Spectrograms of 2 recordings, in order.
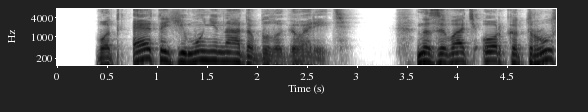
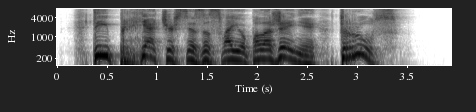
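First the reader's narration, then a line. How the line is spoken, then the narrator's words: Fearful tearful shout. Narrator (Russian): в страхе со слезами в голосе прокричал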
